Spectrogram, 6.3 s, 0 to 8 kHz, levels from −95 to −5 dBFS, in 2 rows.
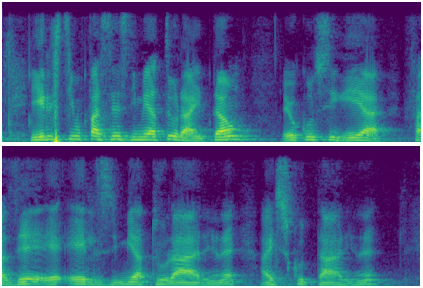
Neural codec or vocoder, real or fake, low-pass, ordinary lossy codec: none; real; 7.2 kHz; none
